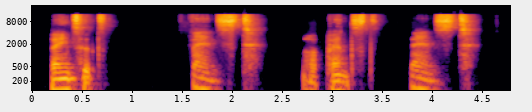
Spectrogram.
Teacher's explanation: The last sound is S, so it's an unvoiced consonant. It sounds like a T.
